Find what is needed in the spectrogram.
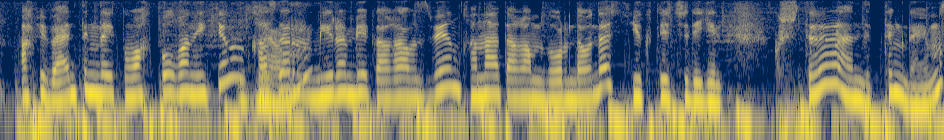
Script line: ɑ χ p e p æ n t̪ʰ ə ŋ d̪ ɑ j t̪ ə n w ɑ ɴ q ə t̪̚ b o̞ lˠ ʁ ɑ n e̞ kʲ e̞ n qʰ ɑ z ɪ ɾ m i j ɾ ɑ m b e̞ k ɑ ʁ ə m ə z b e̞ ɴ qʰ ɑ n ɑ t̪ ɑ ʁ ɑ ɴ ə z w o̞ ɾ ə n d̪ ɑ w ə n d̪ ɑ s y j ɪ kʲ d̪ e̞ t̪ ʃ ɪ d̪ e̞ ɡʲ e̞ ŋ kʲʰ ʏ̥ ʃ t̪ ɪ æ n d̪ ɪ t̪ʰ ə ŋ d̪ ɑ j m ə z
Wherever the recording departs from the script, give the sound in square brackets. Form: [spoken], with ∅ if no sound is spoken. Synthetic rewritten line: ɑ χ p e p æ n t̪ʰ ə ŋ d̪ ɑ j t̪ ə n w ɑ [∅] q ə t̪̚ b o̞ lˠ ʁ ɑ n e̞ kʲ e̞ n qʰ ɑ z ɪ ɾ m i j ɾ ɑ m b e̞ k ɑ ʁ [ɑ] m ə z b e̞ ɴ qʰ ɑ n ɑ t̪ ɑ ʁ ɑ [m] ə z w o̞ ɾ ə n d̪ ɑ w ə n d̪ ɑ s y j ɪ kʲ [t̪] e̞ t̪ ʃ ɪ d̪ e̞ ɡʲ e̞ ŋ kʲʰ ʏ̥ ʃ t̪ ɪ æ n d̪ ɪ t̪ʰ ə ŋ d̪ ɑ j m ə z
